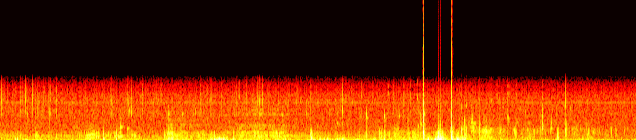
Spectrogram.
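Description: Muffled sea water sloshing and gurgling around a camera held underwater as it is brought up to the surface beside a boat hull, with a cluster of loud sharp knocks about four seconds in.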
